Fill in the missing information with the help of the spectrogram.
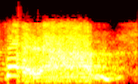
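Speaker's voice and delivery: loud, high cry of freedom; gleeful, hammed-up battle cry; exultant shout. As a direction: yell it like a new driver let loose. Acting out first solo drive.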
